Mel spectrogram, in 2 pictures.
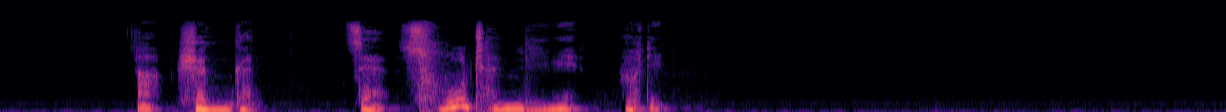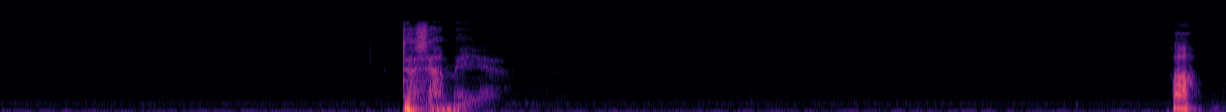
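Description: An elderly man speaks calmly through a microphone, with long pauses.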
